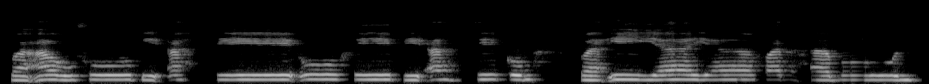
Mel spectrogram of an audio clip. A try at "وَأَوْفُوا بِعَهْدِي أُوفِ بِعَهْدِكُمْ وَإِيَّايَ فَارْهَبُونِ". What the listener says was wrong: Nah, perhatikan yang tidak panjang jangan dipanjang. V-nya pendek. Ufi bi ahdikum, bukan ufi bi ahdikum. Kemudian wa iyaya ya pendek. Bukan wa iyaya farhabun. Wa iyaya farhabun.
